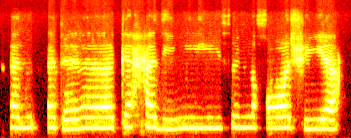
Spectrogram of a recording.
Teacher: हमजा पर जबर की हरकतें जल्दी पढ़ेंगे। ता पर खड़ा जबर है, एक अलिफ की मिकदार खींचेंगे। काफ पर जबर की हरकतें जल्दी पढ़ेंगे।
